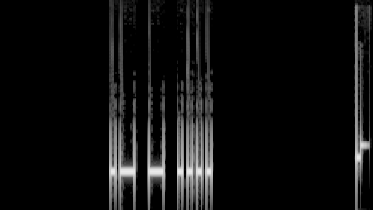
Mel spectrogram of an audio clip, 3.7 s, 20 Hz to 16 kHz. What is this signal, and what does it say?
Morse code, heard as a keyed tone, about 25 wpm, 700 Hz. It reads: ATH
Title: Top Three Letter Combinations in Words 25wpm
